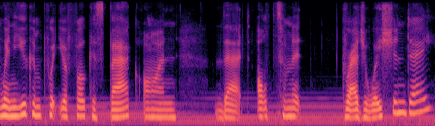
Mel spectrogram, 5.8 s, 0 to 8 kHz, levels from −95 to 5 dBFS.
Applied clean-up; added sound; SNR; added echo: none; none; none; none.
